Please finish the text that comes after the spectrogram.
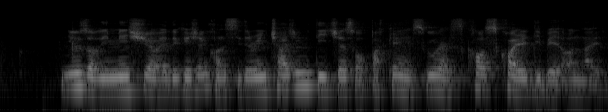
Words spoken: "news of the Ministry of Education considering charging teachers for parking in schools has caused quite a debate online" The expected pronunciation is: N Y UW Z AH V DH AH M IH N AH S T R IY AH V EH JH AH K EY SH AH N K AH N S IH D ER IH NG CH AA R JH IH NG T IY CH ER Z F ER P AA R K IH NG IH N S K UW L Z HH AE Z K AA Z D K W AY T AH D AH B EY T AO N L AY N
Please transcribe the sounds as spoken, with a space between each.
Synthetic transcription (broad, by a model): N Y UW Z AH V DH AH M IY N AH S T R IY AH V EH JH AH K EY SH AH N K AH N S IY D ER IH NG CH AA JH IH NG T IY CH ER S F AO P AA K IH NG IH N S K UW L HH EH S K AA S K W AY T D AH B EY T AO N L AY N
